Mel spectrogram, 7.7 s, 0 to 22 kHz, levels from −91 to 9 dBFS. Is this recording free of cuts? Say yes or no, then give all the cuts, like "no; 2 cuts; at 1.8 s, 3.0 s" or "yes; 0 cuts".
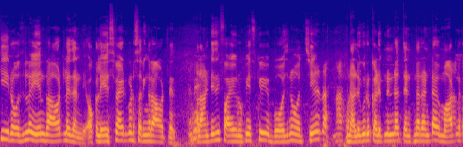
yes; 0 cuts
